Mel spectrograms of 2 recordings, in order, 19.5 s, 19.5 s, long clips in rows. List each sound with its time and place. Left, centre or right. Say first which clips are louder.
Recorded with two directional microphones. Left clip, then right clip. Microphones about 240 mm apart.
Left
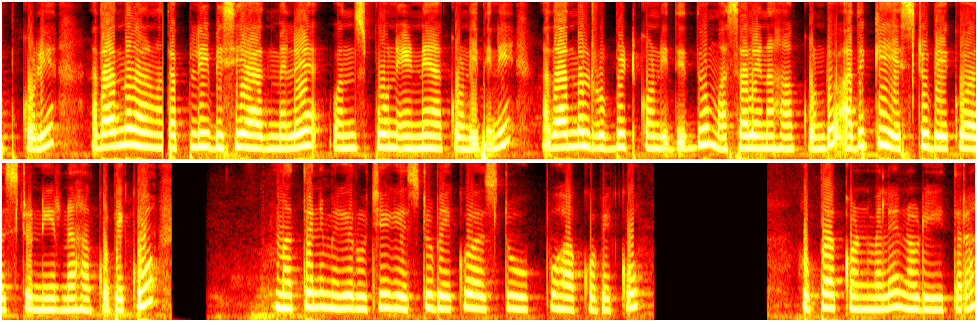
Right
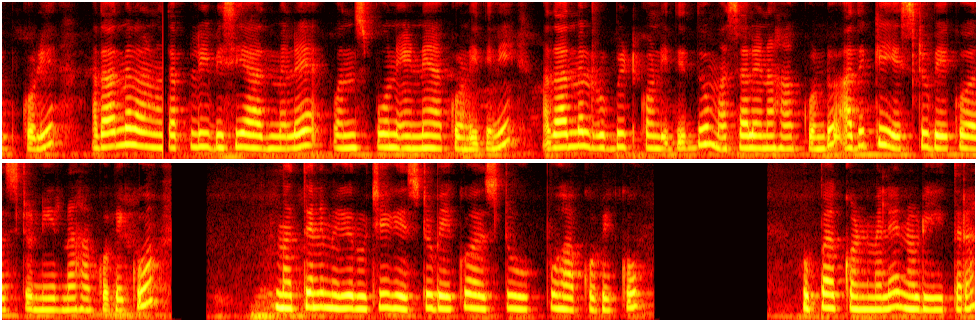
0.2 s a woman's voice: left 19 dB; left
12.5 s a woman's voice: left 14 dB; left
17.9 s a woman's voice: left 15 dB; left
